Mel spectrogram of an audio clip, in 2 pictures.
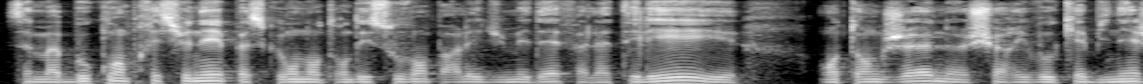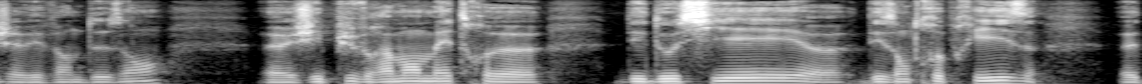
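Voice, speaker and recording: A man with a Parisian French accent talks through his career as a podcast guest. His voice sits very low and stays level, with little rise or fall. He explains at a measured pace, pausing often on hesitations. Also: a little mellow. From France. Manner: measured, filler-heavy, explanatory. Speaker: podcast guest, public affairs director. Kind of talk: casual interview talk.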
